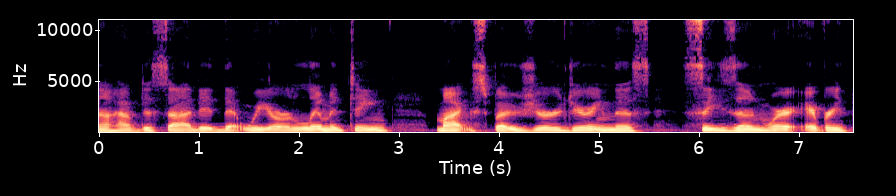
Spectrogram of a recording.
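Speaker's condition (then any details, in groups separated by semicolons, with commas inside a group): ALS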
